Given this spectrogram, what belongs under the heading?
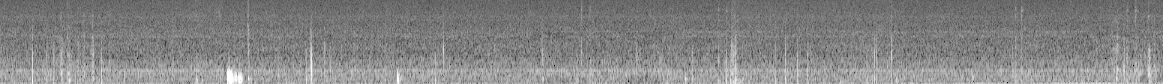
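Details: Faint, scattered gurgles and brief rumbles from the abdomen with occasional mouse clicks and typing; ordinary stomach growling (borborygmi).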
